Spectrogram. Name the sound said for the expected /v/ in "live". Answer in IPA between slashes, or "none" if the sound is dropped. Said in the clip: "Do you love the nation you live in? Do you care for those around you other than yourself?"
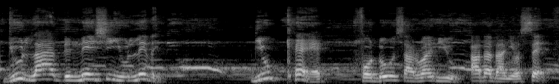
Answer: /v/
